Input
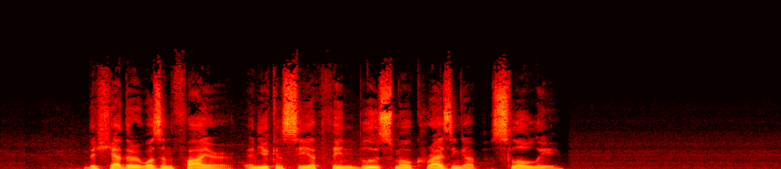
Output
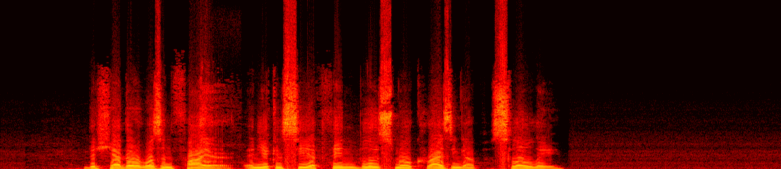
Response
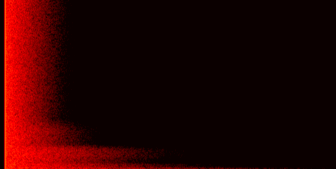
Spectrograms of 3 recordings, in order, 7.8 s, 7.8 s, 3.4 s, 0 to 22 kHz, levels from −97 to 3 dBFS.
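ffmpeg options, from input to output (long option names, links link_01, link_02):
-filter_complex "[0:a]asplit=3[link_01][link_02][link_03];[link_01]afade=type=out:start_time=1.98:duration=0.02[link_04];[link_02]aemphasis=mode=production:type=75fm,afade=type=in:start_time=1.98:duration=0.02,afade=type=out:start_time=2.4:duration=0.02[link_05];[link_03]afade=type=in:start_time=2.4:duration=0.02[link_06];[link_04][link_05][link_06]amix=inputs=3:normalize=0,aeval=exprs='clip(val(0),-1,0.0224)':channel_layout=same"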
